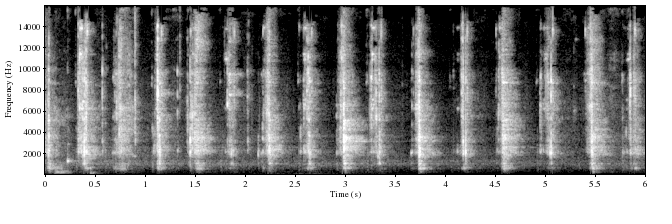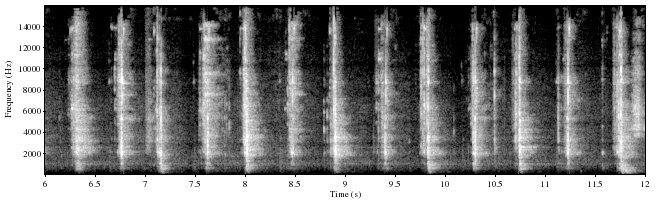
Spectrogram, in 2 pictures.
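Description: Hydraulic shop press being worked, its mechanism clicking evenly about three times a second as the ram comes down onto the valve-guide tool; the clicking stops just before the end.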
